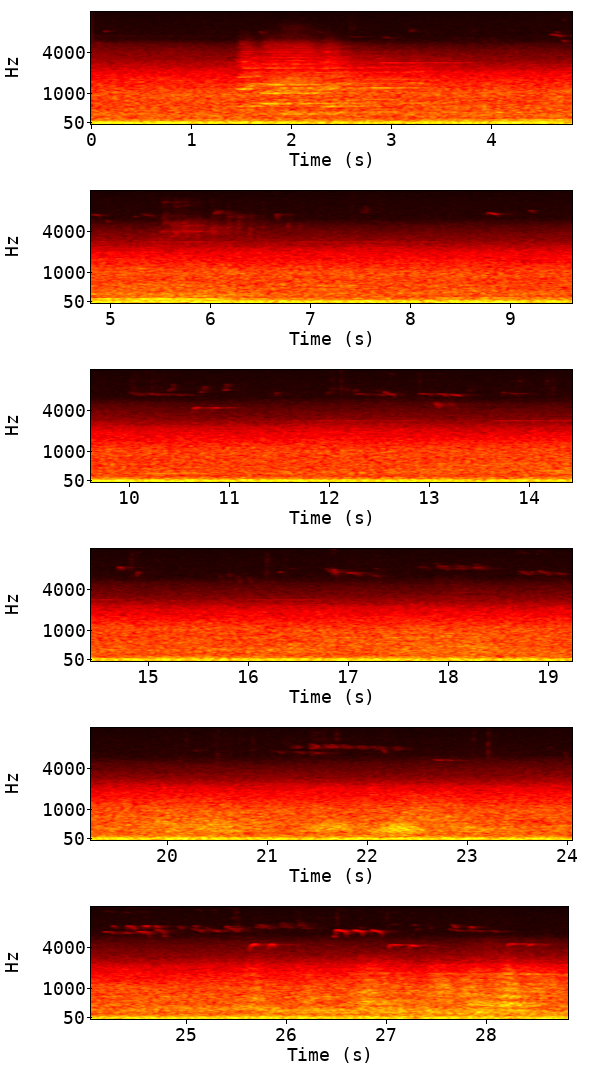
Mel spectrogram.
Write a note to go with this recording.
Diegem, the abandoned house. Diegem, la maison abandonnée.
